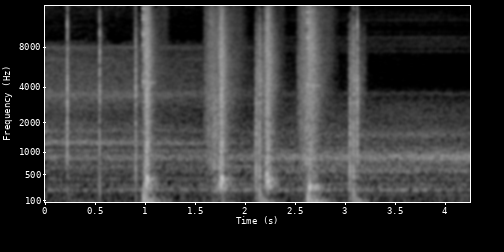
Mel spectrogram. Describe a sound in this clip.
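Heavy thuds boom several times in quick succession.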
